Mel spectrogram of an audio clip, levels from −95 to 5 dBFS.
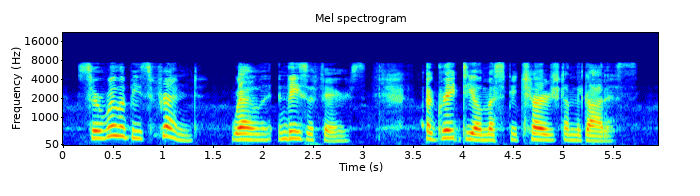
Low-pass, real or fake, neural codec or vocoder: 7.2 kHz; fake; codec, 16 kHz, 4 kbps, FreqCodec, larger model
